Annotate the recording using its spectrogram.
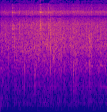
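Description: Meat sizzling on a wire grate over an open wood fire, a steady hiss with small crackles.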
